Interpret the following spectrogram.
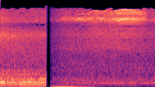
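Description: A steady low hum of background noise cuts off abruptly just over half a second in. Quieter, even room tone follows.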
